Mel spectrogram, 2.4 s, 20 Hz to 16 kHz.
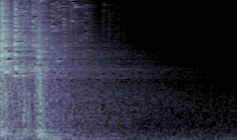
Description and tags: Glass Drop 7
Throwing away glass trash.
